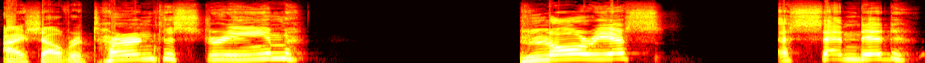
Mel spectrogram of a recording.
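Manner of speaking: high, slow, hammed-up proclamation; mock-grand proclamation. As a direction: announce your return like a triumphant hero. Mock-grand announcement of return.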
